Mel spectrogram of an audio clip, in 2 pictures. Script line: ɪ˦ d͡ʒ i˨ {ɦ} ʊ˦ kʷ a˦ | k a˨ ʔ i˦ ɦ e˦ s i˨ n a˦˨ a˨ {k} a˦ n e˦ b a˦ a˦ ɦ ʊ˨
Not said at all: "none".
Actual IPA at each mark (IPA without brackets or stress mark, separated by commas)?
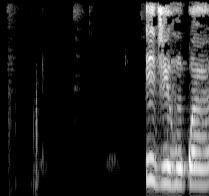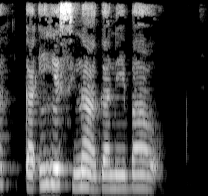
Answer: ɦ, ɡ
